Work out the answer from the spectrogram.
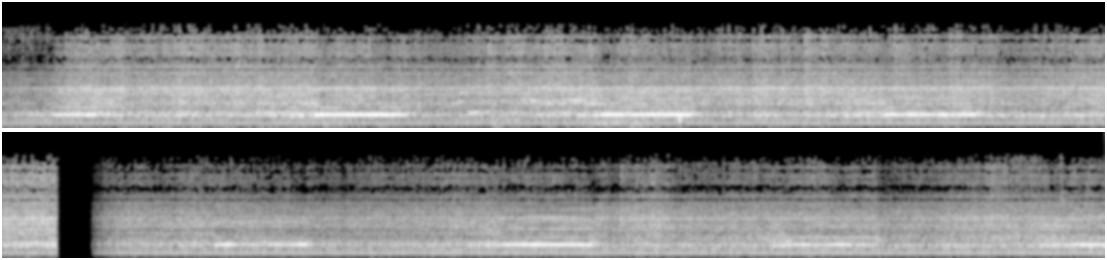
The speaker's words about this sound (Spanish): un vídeo donde se puede ver y se puede escuchar el funcionamiento de una de las emisoras de números más famosas, el Zumbador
